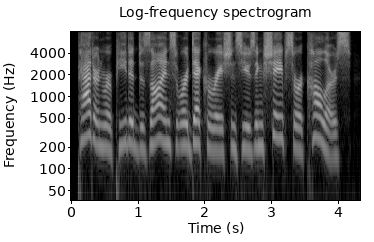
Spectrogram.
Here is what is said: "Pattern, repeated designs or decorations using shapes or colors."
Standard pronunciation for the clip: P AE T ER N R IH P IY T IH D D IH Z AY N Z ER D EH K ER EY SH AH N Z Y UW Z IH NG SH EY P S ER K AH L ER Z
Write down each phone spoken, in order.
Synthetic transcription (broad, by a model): P AE T ER N R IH P IY T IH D D IH Z AY N Z ER D EH K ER EY SH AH N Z Y UW Z IH NG SH EY P S ER K AH L ER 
